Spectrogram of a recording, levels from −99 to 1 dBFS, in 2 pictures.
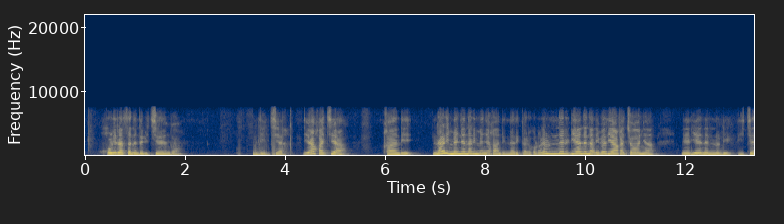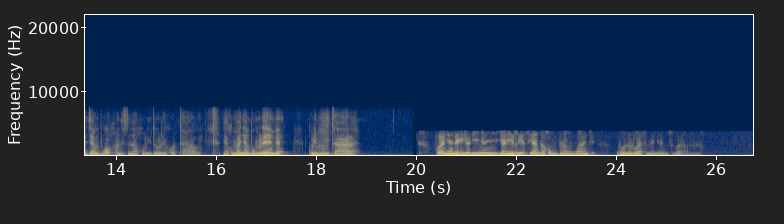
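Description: A speech recording carried over a mobile call, with three distinct faults. From 2.98 to 3.95 s the voice becomes robotic, a rigid metallic buzz at 100 Hz that still loosely tracks the speech; this is likely the playback repeating short buffers because new audio arrived too seldom, with most of the stretch filled by repeats, which fits a 10 ms buffer. At 19.93 s a handover gap cuts the sound out for 80 ms as the call switches networks and no frames arrive, so that portion is lost. From 20.01 s to the end there is a fallback to narrowband: the call drops from AMR wideband (HD Voice) at 12.65 kbit/s, which before this point gives clear speech with only light codec damage, to AMR-NB at 12.2 kbit/s, removing everything above 4 kHz and leaving the voice duller and rougher.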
